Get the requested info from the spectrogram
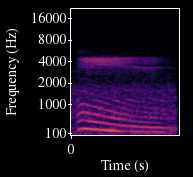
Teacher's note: The voiced velar nasal, mm. That ugly-looking n.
